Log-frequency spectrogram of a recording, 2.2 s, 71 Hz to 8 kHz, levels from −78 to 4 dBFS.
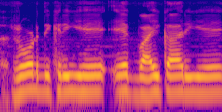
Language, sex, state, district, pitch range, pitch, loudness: Hindi, male, Bihar, Sitamarhi, 160-165 Hz, 165 Hz, -14 LUFS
